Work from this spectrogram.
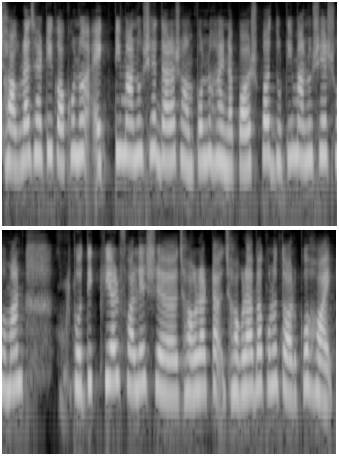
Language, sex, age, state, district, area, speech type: Bengali, female, 30-45, West Bengal, Purulia, urban, spontaneous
